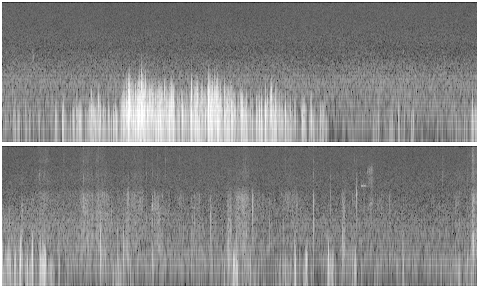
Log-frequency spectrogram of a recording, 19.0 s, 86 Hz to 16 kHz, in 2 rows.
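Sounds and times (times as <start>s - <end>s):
wind buffeting microphone: 1.0s - 6.5s, 9.4s - 10.6s
footsteps on rocky ground: 9.8s - 19.0s.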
